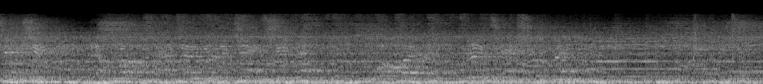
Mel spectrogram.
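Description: A New York punk band plays live to a crowd of about 200 inside Friendship Hall at the Montrose Fairgrounds during the Punk-O-Rama: a loud, dense wall of distorted guitars and pounding drums with shouted vocals, steady and unrelenting throughout.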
